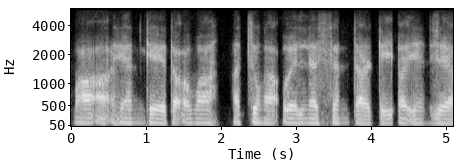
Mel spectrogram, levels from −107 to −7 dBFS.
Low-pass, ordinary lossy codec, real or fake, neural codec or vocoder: 5.4 kHz; Opus, 32 kbps; fake; codec, 16 kHz, 8 kbps, FreqCodec, smaller model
